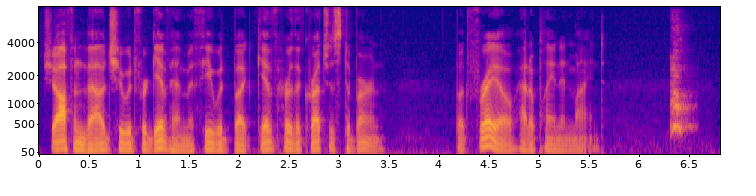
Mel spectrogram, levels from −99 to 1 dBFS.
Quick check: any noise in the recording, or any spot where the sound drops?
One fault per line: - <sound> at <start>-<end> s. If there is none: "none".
- bark at 6.3-6.6 s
